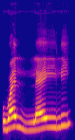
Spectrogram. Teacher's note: لی، لیل نہیں پڑھنا، لی۔ واللیل، لام سے لی شارٹ پڑھیں گے، کھینچنا نہیں ہے · ای حمزہ کے نیچے زیر ہے، اس کو ہم شارٹ پڑھیں گے۔ ذال نرمی سے ادا ہوگا، سیٹی یا بزنگ ساؤنڈ نہیں آنی چاہیے، یہ والی ساؤنڈ نہیں ہوگی۔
